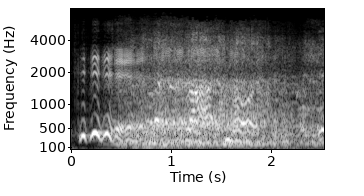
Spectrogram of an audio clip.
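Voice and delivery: a big pleased laugh at his own joke; hearty chuckle. Acted. Gildersleeve laughing at his joke about Eve's dress. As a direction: laugh loud at your own wisecrack.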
